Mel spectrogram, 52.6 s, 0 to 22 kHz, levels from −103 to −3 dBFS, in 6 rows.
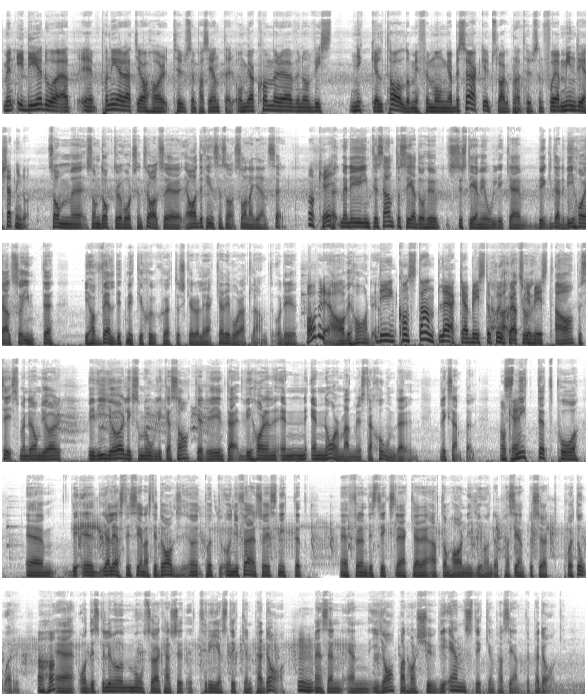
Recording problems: animal sounds; faint; throughout; 25 dB below the speech

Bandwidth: 15.5 kHz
